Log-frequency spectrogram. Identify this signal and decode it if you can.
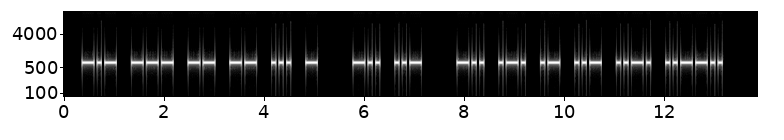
Morse code, heard as a keyed tone, about 16 wpm, 680 Hz. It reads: KOMMST DU DRAUF?
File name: Morsekurs / Witze / Witz 03. Mai 2022 70 F80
